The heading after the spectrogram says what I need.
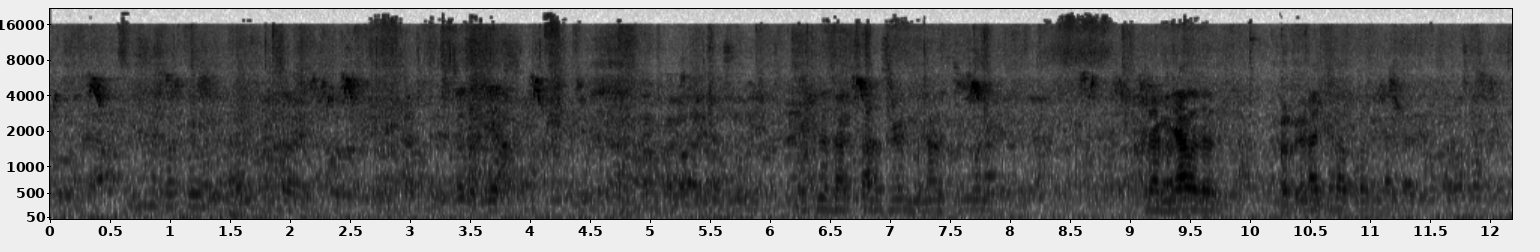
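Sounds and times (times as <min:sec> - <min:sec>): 
crowded market voices murmuring in Bangalore: 0:00.0 - 0:12.1.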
